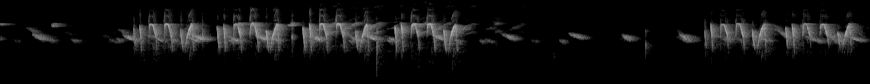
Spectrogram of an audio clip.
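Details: Song of the bar-winged prinia, known locally as ciblek gunung, used to trigger breeding drive and aggression in caged birds: long loud bursts of rapid grating notes, with scattered soft chirps between them.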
